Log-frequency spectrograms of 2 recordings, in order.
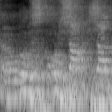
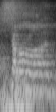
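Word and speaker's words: Shad: And for the record, it is Shaq Khan, not Sean, like y'all been pronouncing.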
